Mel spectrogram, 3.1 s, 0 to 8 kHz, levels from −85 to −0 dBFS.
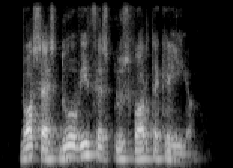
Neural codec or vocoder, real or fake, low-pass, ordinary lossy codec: none; real; 7.2 kHz; Opus, 24 kbps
